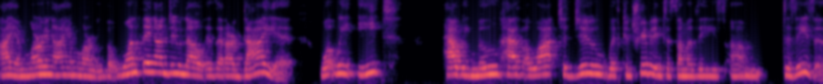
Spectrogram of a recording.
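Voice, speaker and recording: A woman's somewhat breathy, fairly high voice at a fairly slow pace, with ordinary pitch variation, against a quiet background. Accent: Southern US. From North Carolina, USA. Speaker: gynecologist and lifestyle medicine physician. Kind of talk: podcast interview answer.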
